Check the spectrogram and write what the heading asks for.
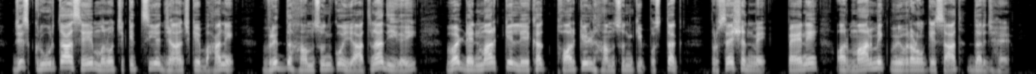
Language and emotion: Hindi, neutral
